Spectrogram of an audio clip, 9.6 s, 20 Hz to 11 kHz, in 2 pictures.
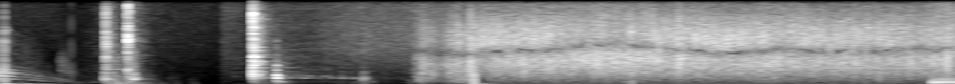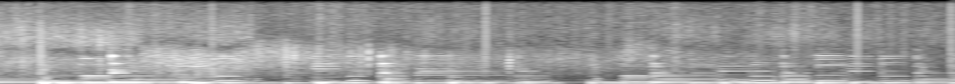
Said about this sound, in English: One of the things that became really fascinating to me about listening to old recordings is actually how hard it is initially to really listen through the crackle and through the bad sound of a worn old 78 record.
